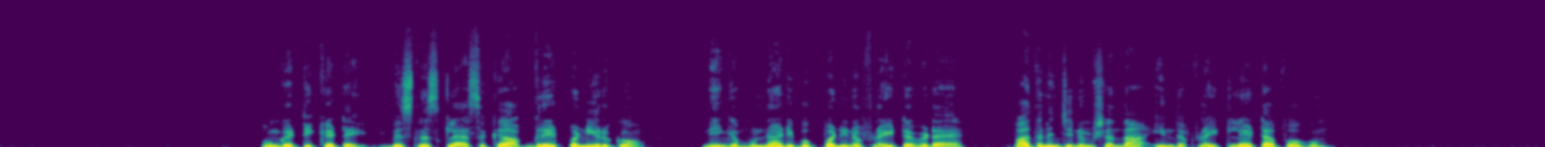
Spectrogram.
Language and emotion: Tamil, happy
